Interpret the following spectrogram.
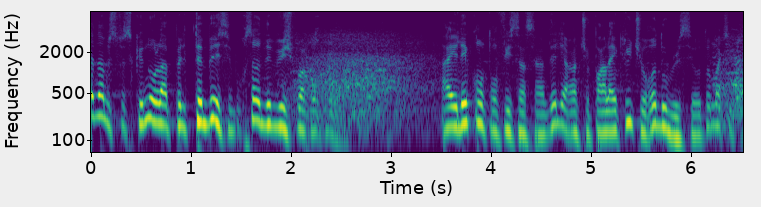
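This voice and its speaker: Stand-up character: a man playing a mocking young street guy, slangy, slightly raised pitch, noisy room. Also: close to an everyday voice.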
